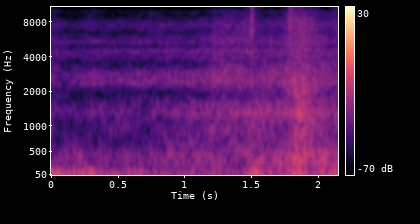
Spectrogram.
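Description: Low room hiss with a couple of faint, sharp computer-mouse clicks near the end, as the model is dragged and released.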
